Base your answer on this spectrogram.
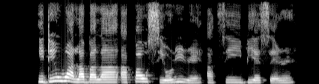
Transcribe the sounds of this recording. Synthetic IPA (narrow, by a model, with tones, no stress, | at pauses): i˨dĩ˨˦wa˦˨la˦ba˧la˧a˧k͡pa˦o˦˨si˨o˨˧˦ɾi˦˨ɾɛ˨˧a˦˨ti˧˦i˧bi˧ɛ˧sɛ˨˦ɾɛ˧˦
